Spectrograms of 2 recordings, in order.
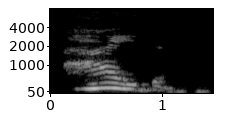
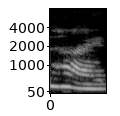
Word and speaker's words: hide: does the talking so the e is silent so when you pronounce the word you don't hear the e song h h-i-d-e hide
